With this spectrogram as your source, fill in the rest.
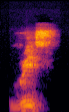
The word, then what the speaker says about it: wrist: W, W, silent. Right. Answer. Wrist. Wrap. Whole. Whole. W-nya silent ya.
